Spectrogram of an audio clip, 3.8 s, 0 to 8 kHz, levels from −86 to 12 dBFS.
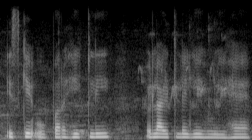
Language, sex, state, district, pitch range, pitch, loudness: Hindi, female, Uttar Pradesh, Saharanpur, 175-200 Hz, 190 Hz, -19 LUFS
